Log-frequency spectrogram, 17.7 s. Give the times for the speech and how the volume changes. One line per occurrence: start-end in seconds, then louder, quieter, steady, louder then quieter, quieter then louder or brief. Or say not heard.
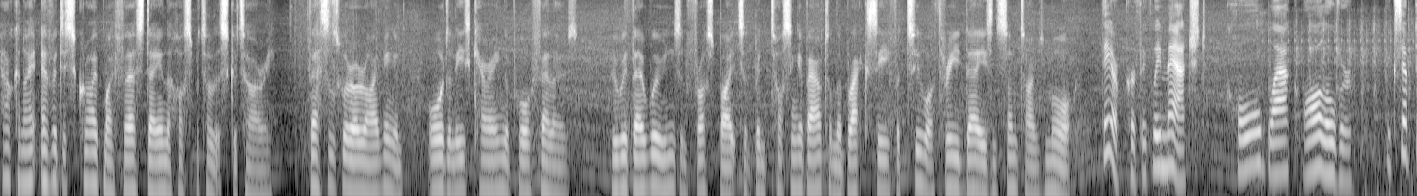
0.0-17.6 steady.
